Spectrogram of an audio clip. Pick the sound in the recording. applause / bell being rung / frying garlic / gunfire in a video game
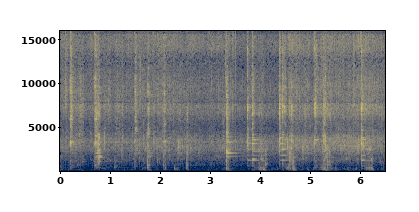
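frying garlic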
